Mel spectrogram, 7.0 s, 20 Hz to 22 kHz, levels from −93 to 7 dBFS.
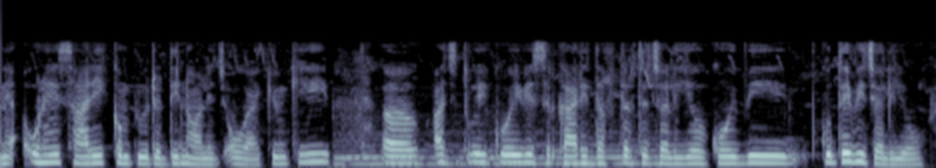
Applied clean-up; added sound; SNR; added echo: none; Musical instrument; 13 dB; none.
